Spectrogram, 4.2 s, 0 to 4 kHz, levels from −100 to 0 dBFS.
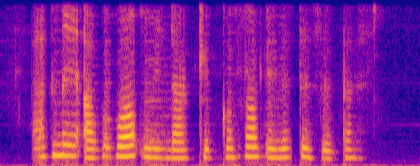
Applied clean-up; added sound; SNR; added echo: neural separator model SepFormer WHAMR!.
